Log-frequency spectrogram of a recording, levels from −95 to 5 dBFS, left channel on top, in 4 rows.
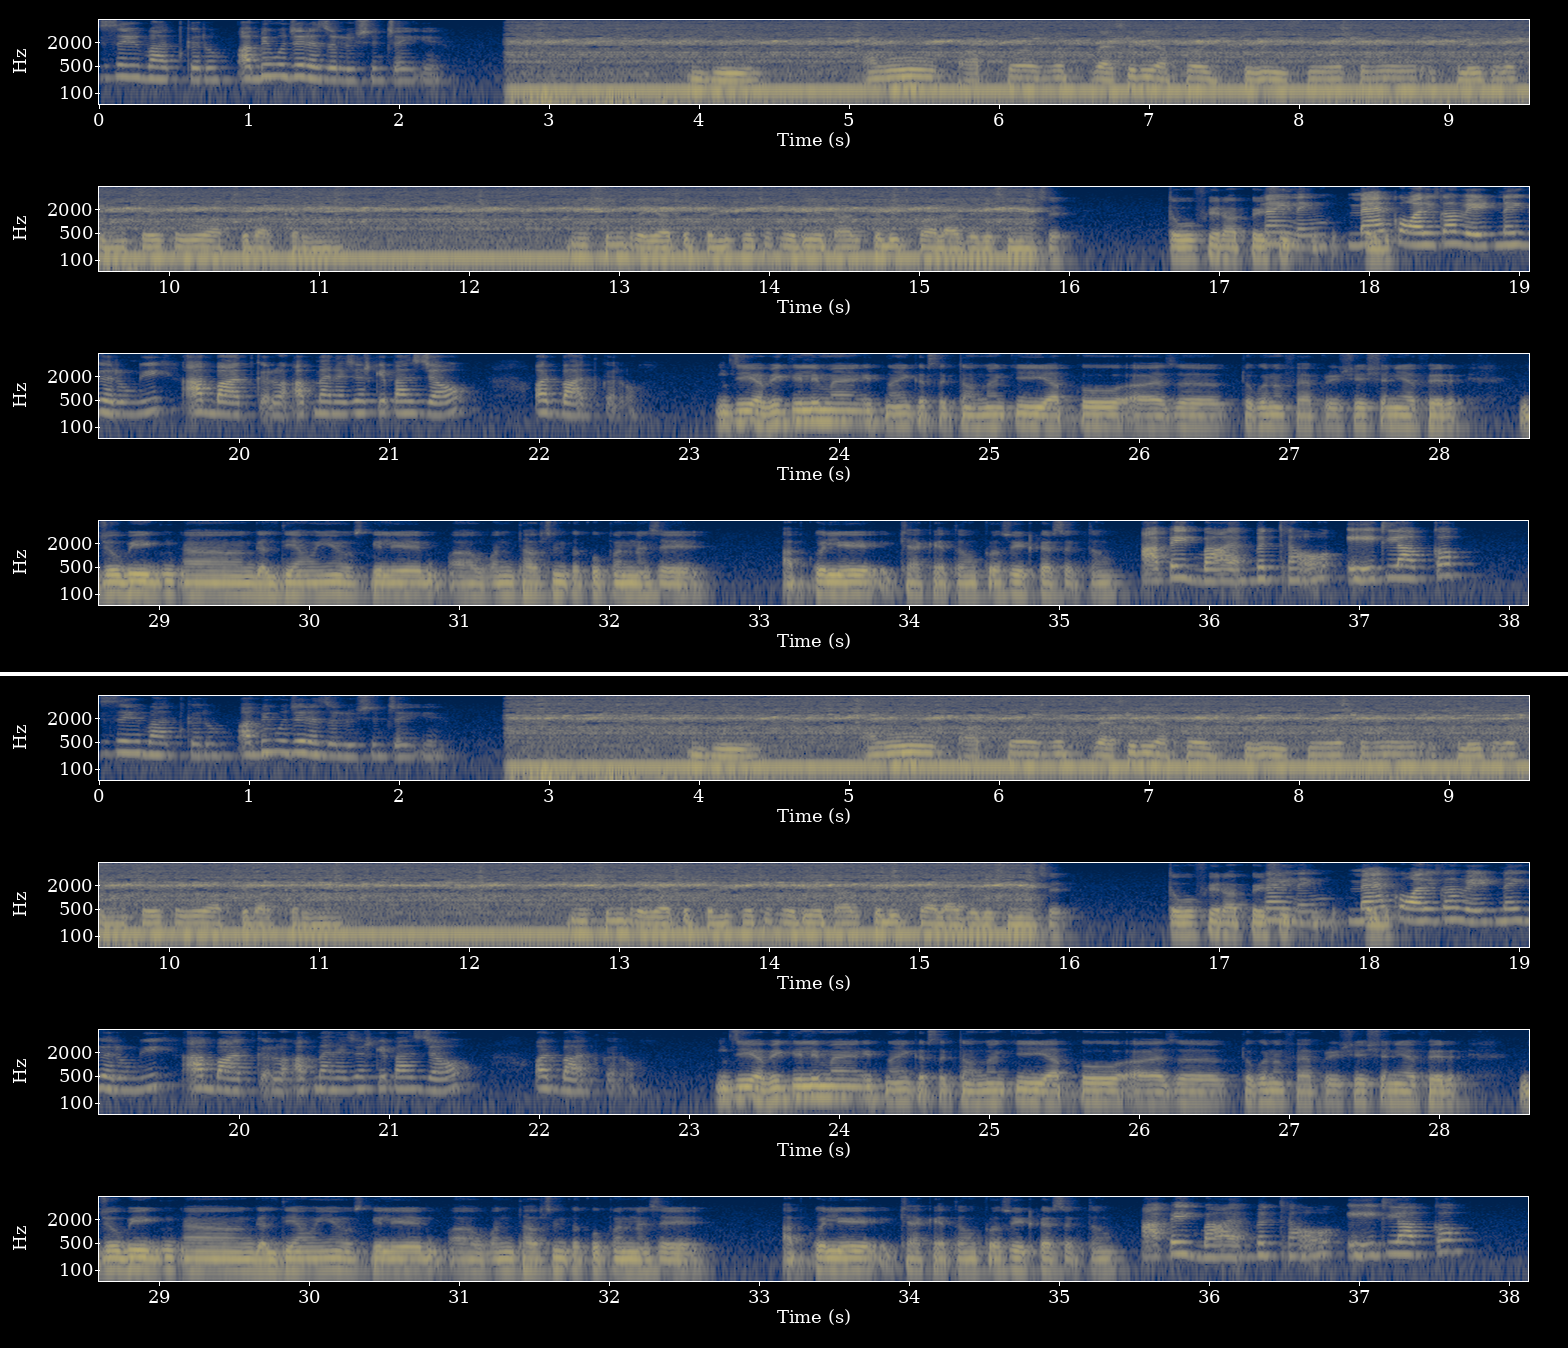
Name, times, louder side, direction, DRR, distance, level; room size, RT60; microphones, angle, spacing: voice 1, 0.0-2.3 17.3-21.5 22.0-22.7 35.5-37.6, left 2 dB, 75° left, 7 dB, 1.3 m, -35 dB
sound 1, 2.7-15.8, right 1 dB, 10° right, 1.0 m, -33 dB
voice 2, 3.9-4.5 5.1-11.2 12.6-16.0 16.7-17.5 18.0-18.1 23.2-28.1 28.5-32.6 33.1-35.4, equal, 5° left, 9 dB, 0.5 m, -33 dB
8.4 x 5.1 x 3.2 m, 0.28 s
head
